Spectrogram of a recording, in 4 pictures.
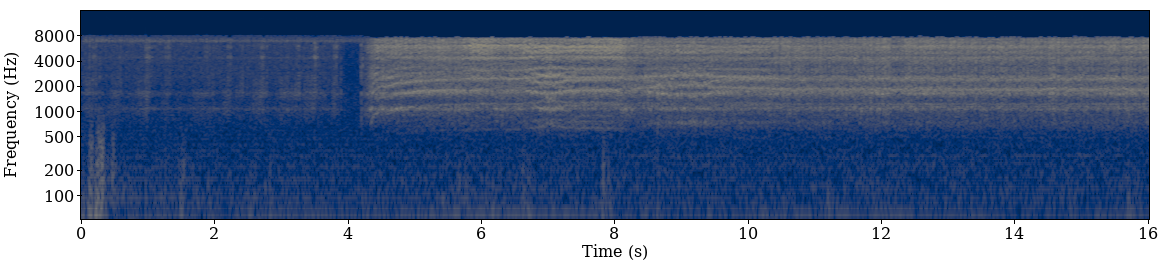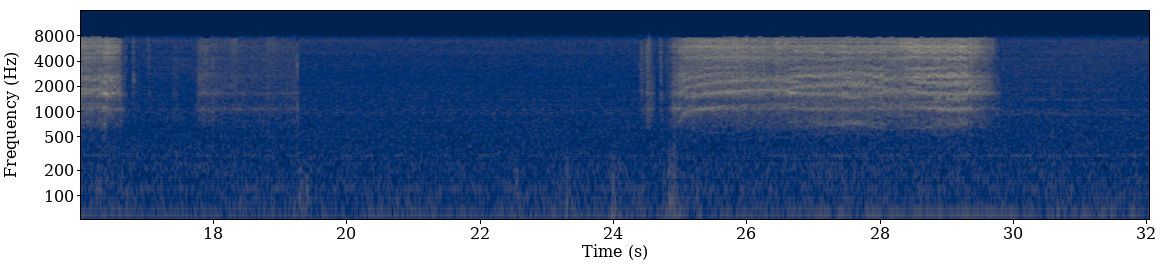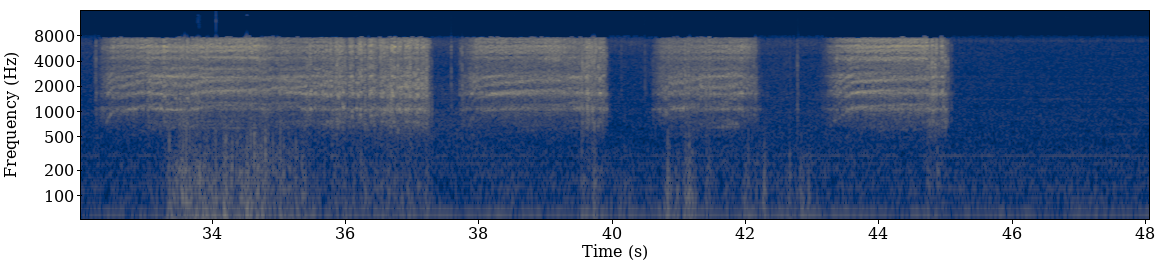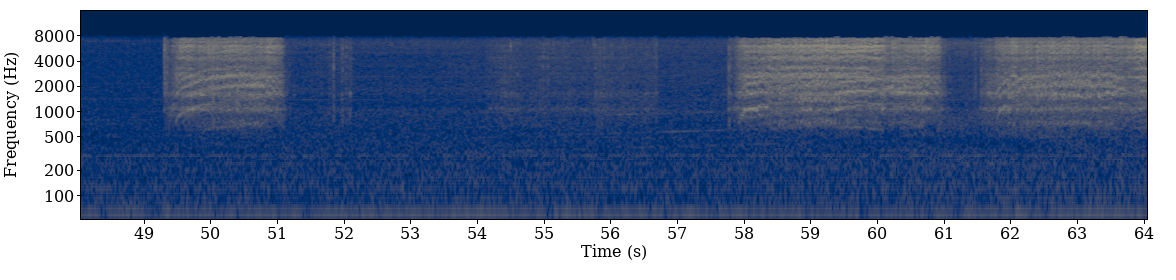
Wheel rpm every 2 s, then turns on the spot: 20, 20, 100, 160, 160, 160, 160, 160, 50, 10, 0, 0, 60, 160, 120, 0, 110, 160, 110, 130, 80, 50, 100, 0, 30, 90, 0, 10, 20, 130, 90, 150.
0-4 16-20 54-56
